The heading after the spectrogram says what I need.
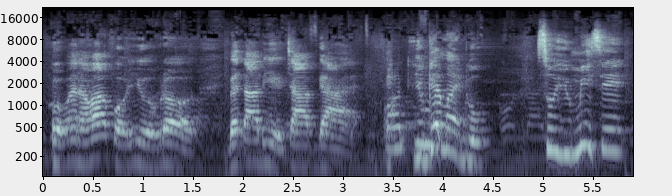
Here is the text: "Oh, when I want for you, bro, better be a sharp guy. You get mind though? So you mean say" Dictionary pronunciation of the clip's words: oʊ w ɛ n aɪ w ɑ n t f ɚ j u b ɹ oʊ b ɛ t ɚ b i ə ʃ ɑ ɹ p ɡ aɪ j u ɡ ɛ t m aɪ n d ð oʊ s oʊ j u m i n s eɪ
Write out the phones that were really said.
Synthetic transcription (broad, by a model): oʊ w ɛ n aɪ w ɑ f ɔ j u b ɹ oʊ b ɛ t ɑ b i ə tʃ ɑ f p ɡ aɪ j u ɡ ɛ t m aɪ d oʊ s oʊ j u m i s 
